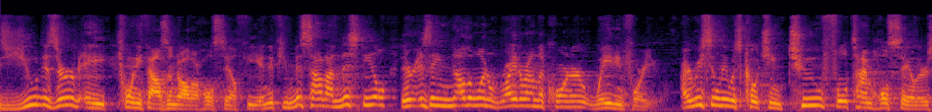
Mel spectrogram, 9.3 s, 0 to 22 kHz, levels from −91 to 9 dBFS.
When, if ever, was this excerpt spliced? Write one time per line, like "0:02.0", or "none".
none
